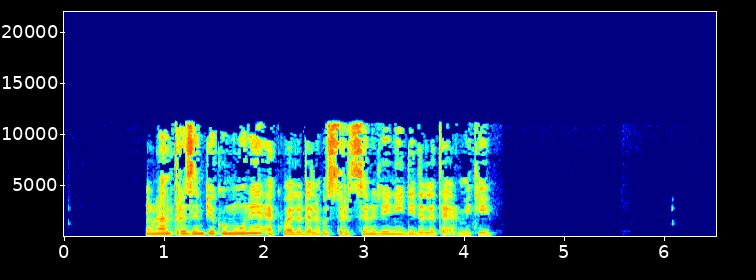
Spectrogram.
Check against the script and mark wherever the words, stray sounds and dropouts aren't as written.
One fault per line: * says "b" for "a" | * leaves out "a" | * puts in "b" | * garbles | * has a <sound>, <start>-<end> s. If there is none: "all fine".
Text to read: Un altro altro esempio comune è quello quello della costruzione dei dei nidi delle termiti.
* leaves out "altro"
* leaves out "quello"
* leaves out "dei"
